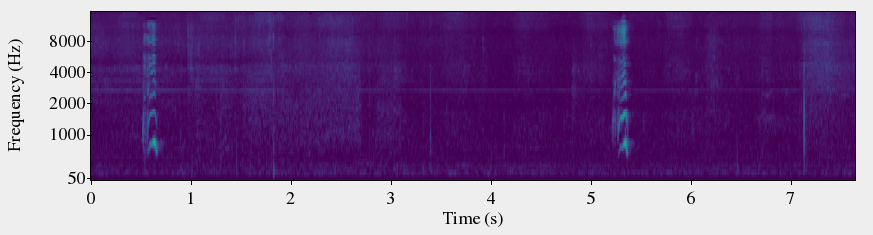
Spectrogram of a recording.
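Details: Young child with a recurring bout of hiccups, laughing at times, recorded Sept 17, 2013: two abrupt, sharp hiccups about five seconds apart over quiet room noise.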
